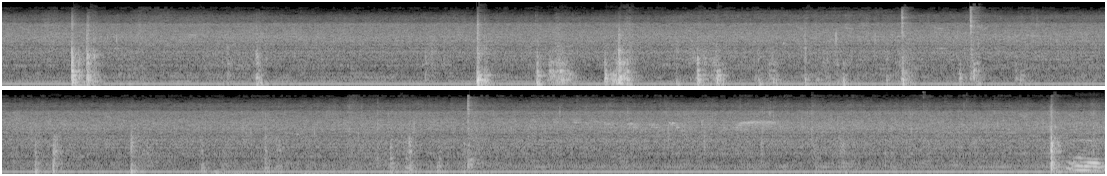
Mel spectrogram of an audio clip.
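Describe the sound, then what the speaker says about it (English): Drained leeks sautéing in a pan over medium heat: a steady, close sizzle runs throughout, broken by frequent sharp clicks and taps of a utensil stirring. "I want to saute these. I have it on medium heat."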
